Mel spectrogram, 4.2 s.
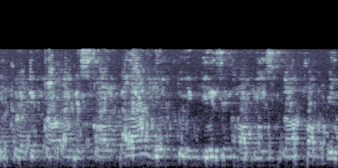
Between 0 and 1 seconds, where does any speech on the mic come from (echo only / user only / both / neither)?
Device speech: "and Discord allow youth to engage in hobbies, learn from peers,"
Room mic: echo only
